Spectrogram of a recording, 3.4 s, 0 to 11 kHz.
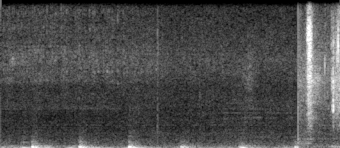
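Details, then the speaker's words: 1961 Buick LeSabre with Nailhead engine, driving slowly: a deep rhythmic thump about twice a second from a worn driveshaft center support bearing, and the whole driveshaft must come out; driveshaft center support bearing thump. "can hear the thump. I don't know if you guys can hear the thump, but I can hear the thump of the uh center support bearing. It's definitely not a good thump."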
